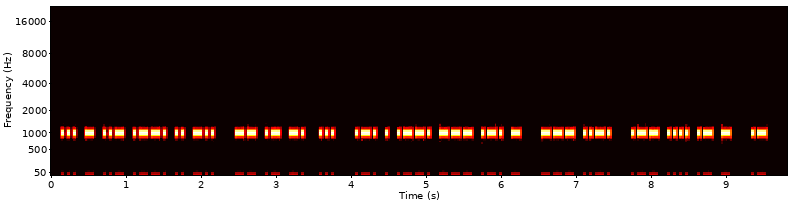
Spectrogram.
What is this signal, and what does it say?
Morse code, heard as a keyed tone, about 30 wpm, 1000 Hz. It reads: STUPID MAN S REPORT OF WHAT A
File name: qotdfiles / 30wpm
